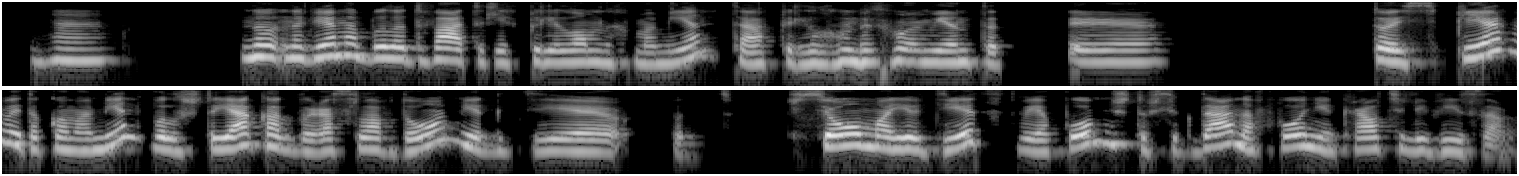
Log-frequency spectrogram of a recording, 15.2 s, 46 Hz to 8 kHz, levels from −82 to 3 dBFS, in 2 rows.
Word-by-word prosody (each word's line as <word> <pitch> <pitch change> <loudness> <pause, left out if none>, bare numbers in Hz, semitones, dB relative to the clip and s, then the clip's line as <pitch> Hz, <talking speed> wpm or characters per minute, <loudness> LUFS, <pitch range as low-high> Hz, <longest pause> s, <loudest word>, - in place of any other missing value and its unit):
Мгм. 225 +1 -6 0.6
Ну, 280 +1 +3
наверно, 275 +4 +2
было 260 -2 +4
2 235 0 +4
таких 200 -3 -11
переломных 205 -1 -4
момента, 190 - -4
переломных 205 +2 -3
момента, 205 -3 -2 0.3
э 205 0 -3 1.0
То 230 - +5
есть 210 +1 -1
1 310 +2 +3
такой 215 0 -3
момент 220 - -1
был, 215 -2 +2
что 200 +2 -6
я 230 +5 +7
как 255 -6 0
бы 185 -2 -4
росла 200 +2 -1
в 180 - -17
доме, 255 - +1
где, 190 -1 -2 0.2
вот, 150 - -15 0.4
всё 275 - +6
мое 220 -4 +3
детство 210 - -1
я 185 -1 -2
помню, 290 - +2
что 265 -8 -8
всегда 210 +9 +2
на 210 - 0
фоне 235 -1 0
играл 215 +3 -2
телевизор. 195 -4 -9
215 Hz, 145 wpm, -22 LUFS, 200-250 Hz, 1.0 s, я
